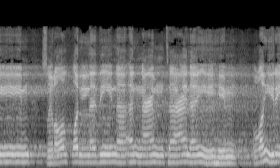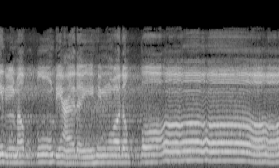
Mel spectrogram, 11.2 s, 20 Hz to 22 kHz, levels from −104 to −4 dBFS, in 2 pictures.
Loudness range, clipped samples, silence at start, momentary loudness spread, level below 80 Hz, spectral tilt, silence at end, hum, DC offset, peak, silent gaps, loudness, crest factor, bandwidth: 1 LU; under 0.1%; 0 s; 5 LU; -70 dBFS; -3.5 dB/octave; 0 s; none; under 0.1%; -8 dBFS; none; -24 LUFS; 16 dB; 11.5 kHz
